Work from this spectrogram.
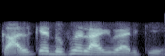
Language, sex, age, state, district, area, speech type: Bengali, male, 30-45, West Bengal, Nadia, rural, conversation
